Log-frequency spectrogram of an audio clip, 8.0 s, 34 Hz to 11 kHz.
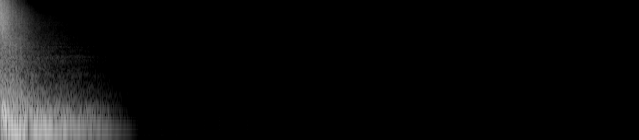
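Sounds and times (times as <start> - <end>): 
impact slam one shot effect: 0.0 - 1.4.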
